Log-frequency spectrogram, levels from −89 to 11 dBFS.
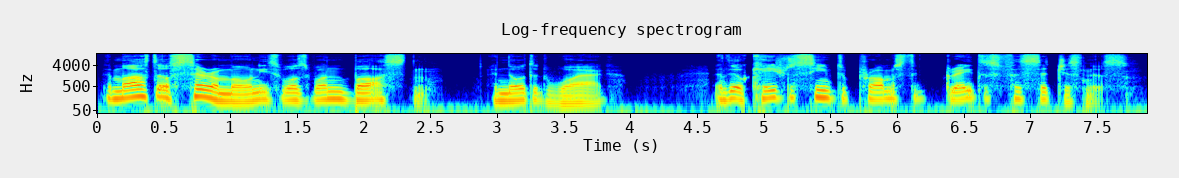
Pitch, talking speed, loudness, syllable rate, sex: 140 Hz, 145 wpm, -19 LUFS, 5.6 syllables/s, male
